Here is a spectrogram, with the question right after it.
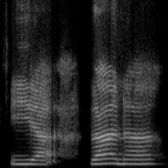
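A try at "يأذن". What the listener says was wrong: Good. Well done.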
